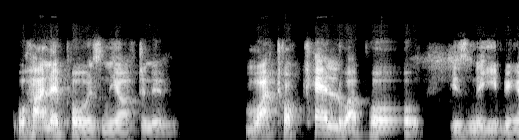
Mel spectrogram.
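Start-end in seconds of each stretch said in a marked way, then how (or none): none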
